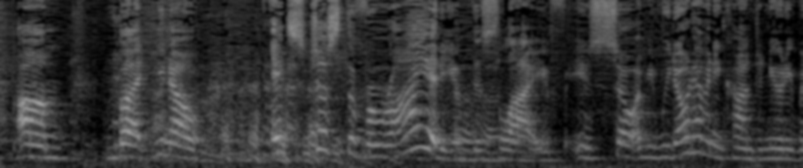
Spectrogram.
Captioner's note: laughter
